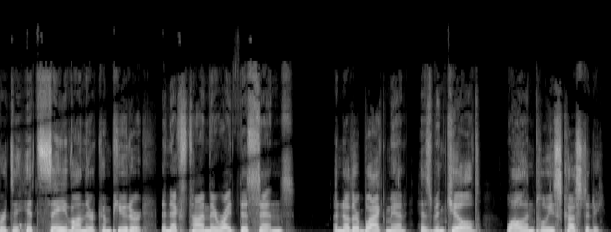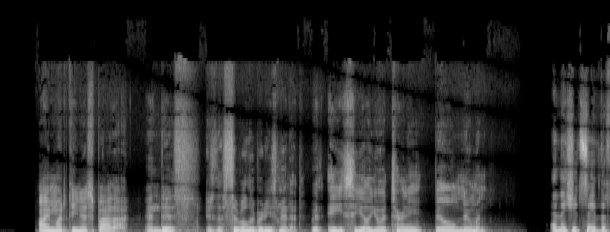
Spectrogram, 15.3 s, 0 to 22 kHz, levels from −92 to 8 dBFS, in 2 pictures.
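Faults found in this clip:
Channels drifting apart, whole clip. Slow flanging on the speech in mono, notches sweeping steadily one way. Probable cause: two capture devices on separate clocks, mismatch around 30 ppm, inter-channel delay creeping to a few tenths of a millisecond by the end. Unlike a fixed polarity or offset fault, the comb keeps moving. Unlike an effects flanger, the sweep never reverses.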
